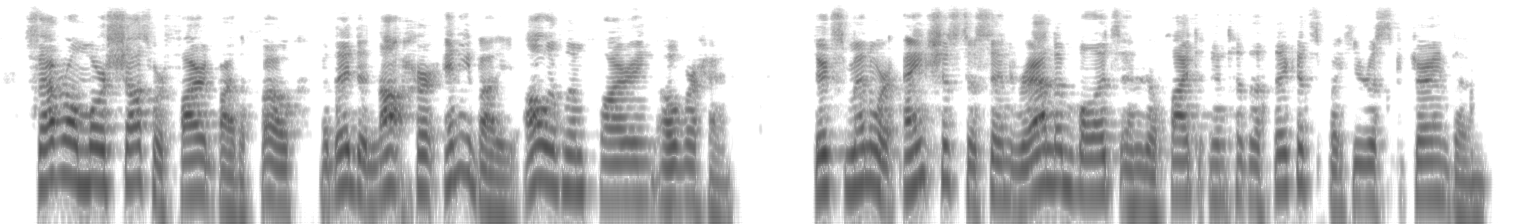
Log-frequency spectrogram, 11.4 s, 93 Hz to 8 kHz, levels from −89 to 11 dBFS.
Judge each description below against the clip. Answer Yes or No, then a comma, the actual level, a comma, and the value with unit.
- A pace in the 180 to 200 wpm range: Yes, average, 190 wpm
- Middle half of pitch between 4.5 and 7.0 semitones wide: Yes, wide, 5.4 semitones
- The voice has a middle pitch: Yes, medium, 160 Hz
